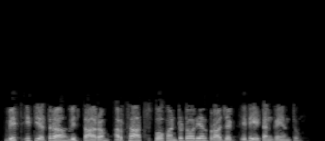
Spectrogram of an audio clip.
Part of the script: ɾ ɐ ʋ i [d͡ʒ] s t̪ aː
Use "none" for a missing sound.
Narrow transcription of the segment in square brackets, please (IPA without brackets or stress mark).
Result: none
